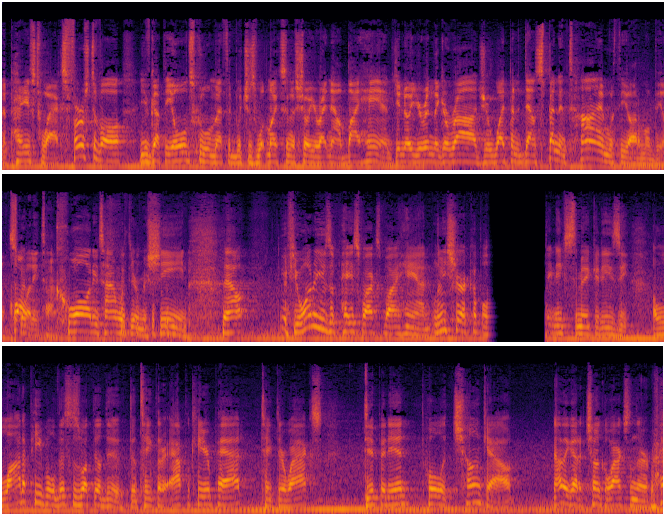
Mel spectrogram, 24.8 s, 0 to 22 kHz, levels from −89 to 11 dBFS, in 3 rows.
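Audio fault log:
14.33–15.10 s, long network dropout: the sound continues as a fading buzz, then goes silent for about 600 ms and resumes with that stretch missing, not delayed. This points to a likely network gap, with the receiver concealing briefly before giving up, shifting timing by roughly 150 ms.
16.81–18.94 s, jitter buffer speed-up: the audio plays about 4% fast at unchanged pitch. The receiver is trimming short pitch-period pieces repeatedly to drain excess buffered audio, removing roughly a tenth of a second in total.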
